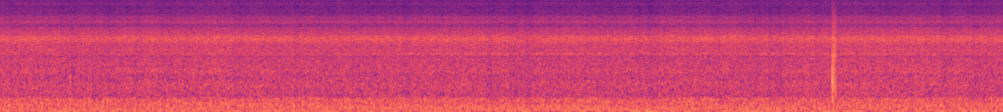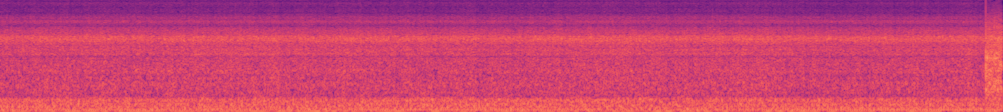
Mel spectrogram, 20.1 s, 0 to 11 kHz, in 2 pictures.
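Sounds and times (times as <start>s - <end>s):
airplane engine and propeller drone: 0.0s - 20.0s.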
